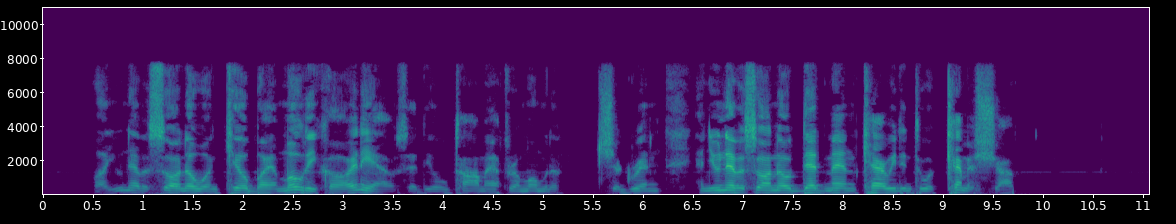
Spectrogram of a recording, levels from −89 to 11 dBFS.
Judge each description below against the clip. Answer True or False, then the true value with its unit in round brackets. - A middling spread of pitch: False (2.3 semitones)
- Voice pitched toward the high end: False (125 Hz)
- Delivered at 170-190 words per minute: True (175 wpm)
